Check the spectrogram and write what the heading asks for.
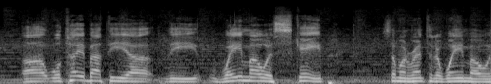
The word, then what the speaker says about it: Waymo: I say that because not only have I been corrected on numerous occasions today, so I say it's pronounced Waymo. Waymo, not Waymo, like I've been saying for the last 7 years.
